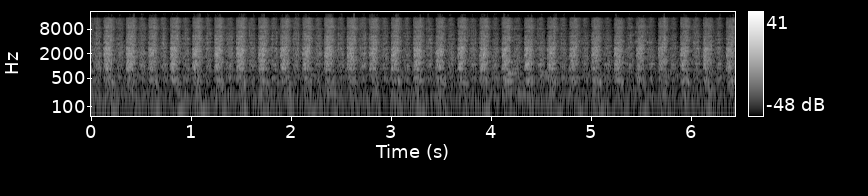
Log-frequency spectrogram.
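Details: Rottweiler mother panting while giving birth to puppies, indoors in dim light: fast, even breaths repeated a little over twice a second, each a broad breathy burst, steady throughout.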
